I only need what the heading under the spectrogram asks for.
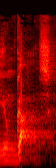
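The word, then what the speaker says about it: Junghans: siccome abbiamo parlato del minimalismo di Jungans, tiriamo fuori anche gli Jungans, con l'accento sulla Hans, come piace tanto a me, l'accento sulla Hans.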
